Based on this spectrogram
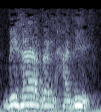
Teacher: طلع لسانك في الذال وطلع لسانك في الثاء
